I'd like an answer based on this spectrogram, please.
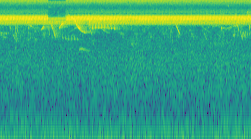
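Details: A steady, high, shimmering trill from crickets, with a windmill in the background, pauses for a moment near the one-second mark. A bird adds a few sweeping chirps and a short rattled phrase.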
